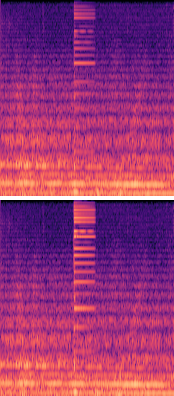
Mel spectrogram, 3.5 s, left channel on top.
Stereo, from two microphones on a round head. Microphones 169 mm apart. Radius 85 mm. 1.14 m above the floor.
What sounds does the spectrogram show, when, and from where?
0.0 s an aircraft: 5° left (ahead or behind)
1.5 s a guitar: 60° right (ahead or behind)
